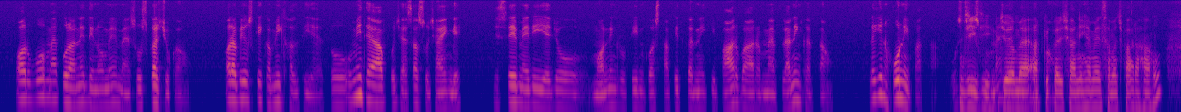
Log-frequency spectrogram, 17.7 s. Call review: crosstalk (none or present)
present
